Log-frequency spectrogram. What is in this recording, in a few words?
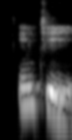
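"inci", Malay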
